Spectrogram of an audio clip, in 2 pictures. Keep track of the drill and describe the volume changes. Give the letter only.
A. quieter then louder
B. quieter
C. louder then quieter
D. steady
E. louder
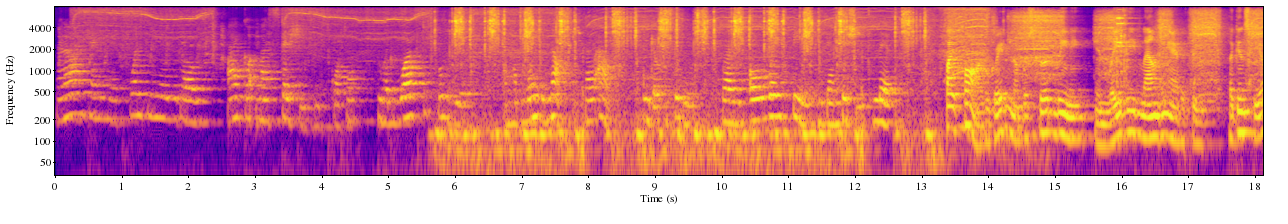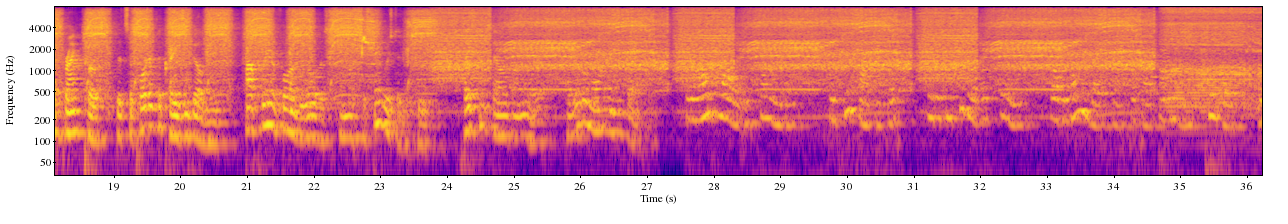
E.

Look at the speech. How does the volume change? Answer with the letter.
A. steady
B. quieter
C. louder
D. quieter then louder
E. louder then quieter
E.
